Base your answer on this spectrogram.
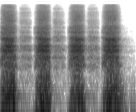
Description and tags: Breath Gasp Loop
Breath recorded for multimedia project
